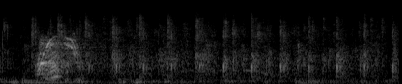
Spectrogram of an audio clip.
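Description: A single high, arching whoop from a listener, then faint, fairly steady clapping at about five claps a second from a small audience.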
